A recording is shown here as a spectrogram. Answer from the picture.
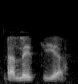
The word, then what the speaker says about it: Valencia: They pronounce it Valencia.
